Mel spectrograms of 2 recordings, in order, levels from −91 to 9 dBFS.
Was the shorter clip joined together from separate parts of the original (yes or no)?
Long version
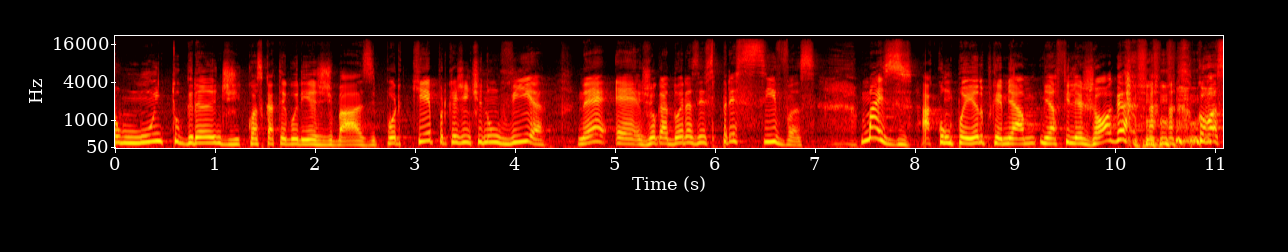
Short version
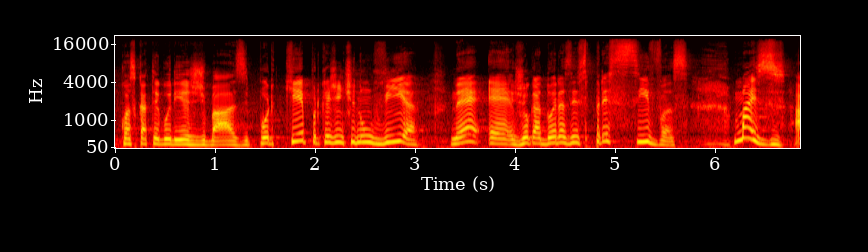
no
